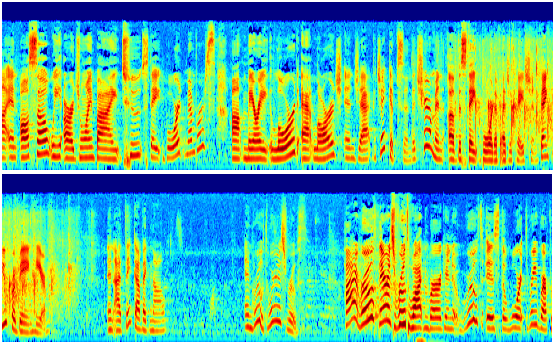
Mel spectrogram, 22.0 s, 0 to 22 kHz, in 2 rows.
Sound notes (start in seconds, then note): 12.1 applause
